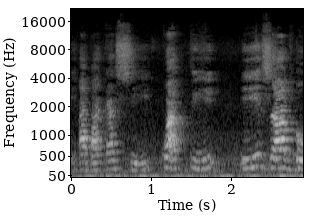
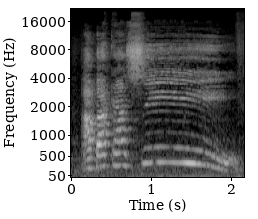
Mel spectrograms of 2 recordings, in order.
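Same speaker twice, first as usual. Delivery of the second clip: "Abacaxi" with a long, high, held XI; slow, raised demo shout on the XI of "Abacaxi"; stress on the last syllable; 6 semitones higher, 3 dB louder, much slower than usual. Shown as a demonstration. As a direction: call out Abacaxi, stretching the final "xi". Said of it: "eu vou dizer javali".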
